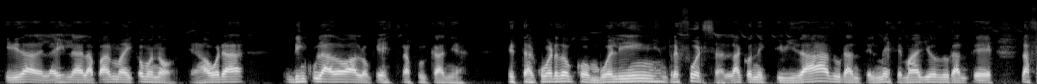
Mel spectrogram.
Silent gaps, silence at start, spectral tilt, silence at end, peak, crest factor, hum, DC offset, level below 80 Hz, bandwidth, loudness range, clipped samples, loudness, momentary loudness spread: none; 0.05 s; -9.5 dB/octave; 0.05 s; 0 dBFS; 14 dB; none; under 0.1%; -44 dBFS; 8 kHz; 1 LU; under 0.1%; -13 LUFS; 7 LU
